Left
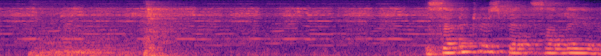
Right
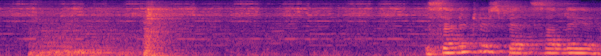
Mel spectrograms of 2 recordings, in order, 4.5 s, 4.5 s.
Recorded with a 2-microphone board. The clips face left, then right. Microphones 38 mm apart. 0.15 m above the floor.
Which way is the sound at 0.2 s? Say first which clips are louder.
Right 2 dB; 15° right (ahead or behind).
